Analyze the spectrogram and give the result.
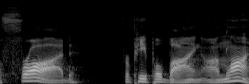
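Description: On a very clean recording with a silent background, a man with an American accent and a medium pitch uses an ordinary speaking voice at a fairly slow pace. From Northwest Indiana, near Chicago. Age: 40s. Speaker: broadcasting operations director and stunt performer. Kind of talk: radio interview.

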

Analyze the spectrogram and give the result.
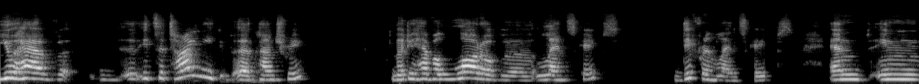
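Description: With a Portuguese accent, a woman speaks at a very slow pace. Her pitch is high and her intonation lively. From Portugal, Lisbon area. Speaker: actress and singer. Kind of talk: interview, casual chat. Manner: halting, many fillers and restarts.

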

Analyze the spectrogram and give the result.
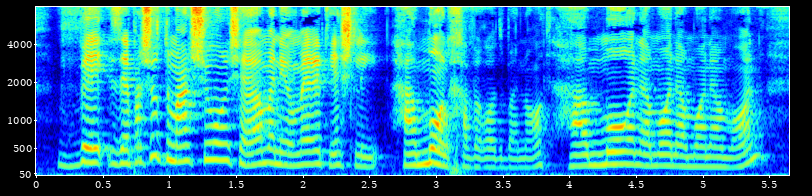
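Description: A woman talks with hardly any pauses and lively intonation. Noticeable background noise runs underneath. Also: medium pitch for a woman, moderate pace. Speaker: activist. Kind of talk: casual chat.

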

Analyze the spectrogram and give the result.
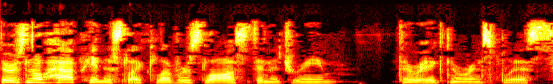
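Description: This woman has an unremarkable speaking voice with an American accent. Her pitch is fairly low, with ordinary variation. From New York. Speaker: writer. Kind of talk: poetry reading.

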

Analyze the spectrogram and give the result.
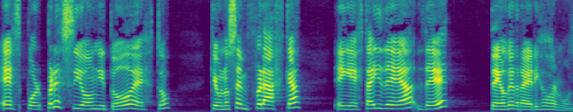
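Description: A woman's high-pitched voice with a Venezuelan accent, animated in tone, with lively intonation at a fairly slow pace, in a dry, close sound with no echo. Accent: Venezuelan Spanish, noticeable. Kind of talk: casual interview chat.

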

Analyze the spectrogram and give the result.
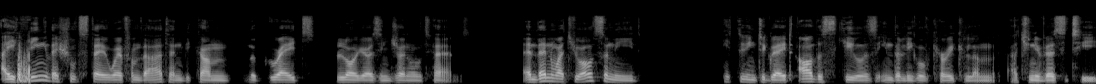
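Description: With a French accent, a man talks at a moderate pace in a fairly low pitch with ordinary pitch variation, in a dry, close sound with no echo against a quiet background. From France. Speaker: corporate general counsel. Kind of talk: interview. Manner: halting, with frequent repetitions.

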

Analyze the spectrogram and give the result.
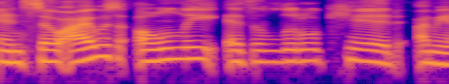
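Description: An animated woman with an American accent talks very fast in a fairly low voice. The sound is dry and close with no echo, and the background is quiet. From Washington D.C., US East Coast. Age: 50s. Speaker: cookbook author and food entrepreneur. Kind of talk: casual interview chat.

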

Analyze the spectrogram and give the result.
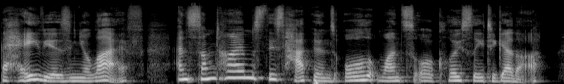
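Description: In an Australian accent, the speaker uses a warm, calm tone and lively intonation on a very clean recording with a silent background. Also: woman. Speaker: podcast host for mothers. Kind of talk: reflective monologue.

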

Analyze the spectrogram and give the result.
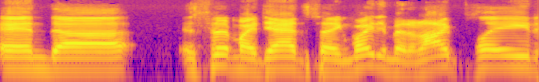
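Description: A man's fairly high-pitched voice with a New York-New Jersey accent. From northern New Jersey. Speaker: political commentator. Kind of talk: interview.

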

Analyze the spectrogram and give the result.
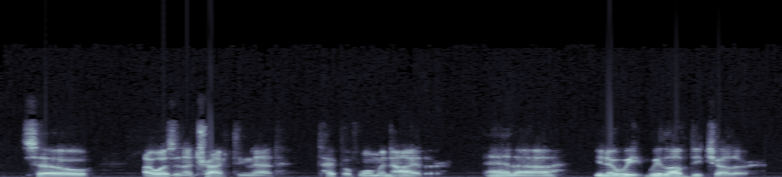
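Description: A man with a plain, everyday voice talks at a fairly low pitch and moderate pace, his intonation lively. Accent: American. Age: 40s. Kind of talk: testimony.

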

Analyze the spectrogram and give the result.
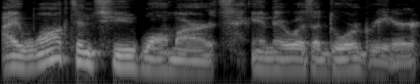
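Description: A man speaks at a very deep, low pitch with vocal fry. He has an American accent. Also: quiet background. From upstate New York, then Nashville Tennessee. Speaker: fingerboard league founder, interviewee. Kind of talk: casual interview, storytelling.

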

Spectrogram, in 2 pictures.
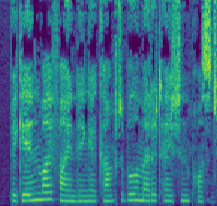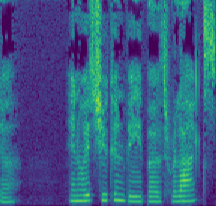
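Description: A somewhat breathy voice with a dark, mellow, gentle, calm tone and fairly even intonation comes through with a dry, close sound and no echo. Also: woman. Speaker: meditation guide. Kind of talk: guided meditation. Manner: slow, calm, soothing; gentle, long pauses between instructions.

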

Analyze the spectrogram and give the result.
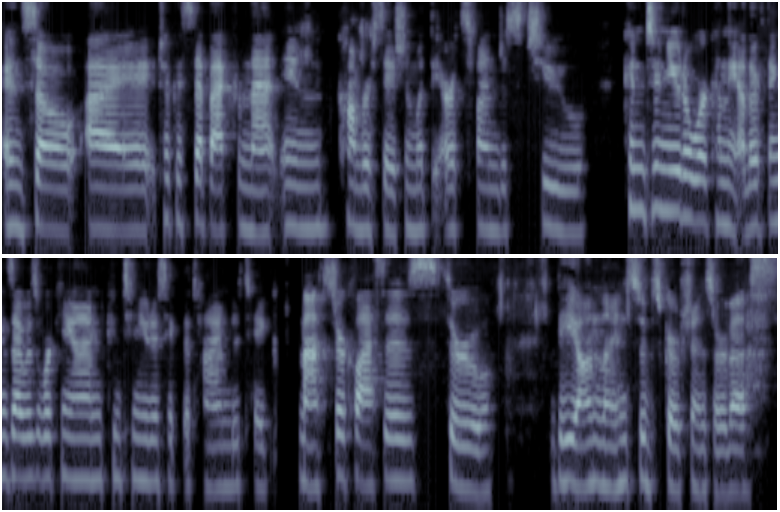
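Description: At a fairly low pitch, a woman with an unremarkable speaking voice talks at a moderate pace with fairly even intonation. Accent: Canadian. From Ontario, Canada. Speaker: playwright. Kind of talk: casual chat. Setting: video call.

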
